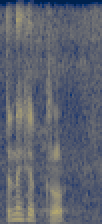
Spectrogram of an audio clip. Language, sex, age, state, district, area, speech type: Assamese, male, 60+, Assam, Goalpara, urban, spontaneous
